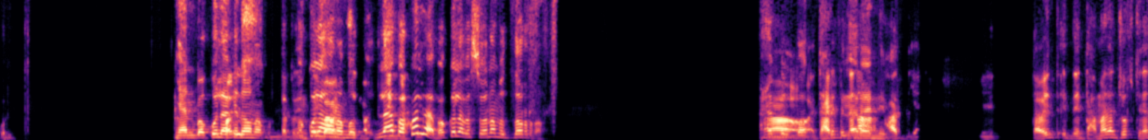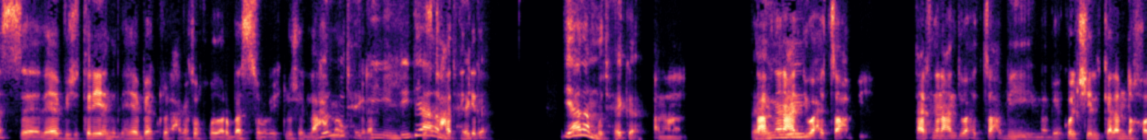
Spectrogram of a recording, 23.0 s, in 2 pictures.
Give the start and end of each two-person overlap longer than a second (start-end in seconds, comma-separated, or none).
2.2-4.3, 7.6-8.9, 14.6-16.4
